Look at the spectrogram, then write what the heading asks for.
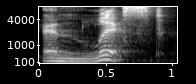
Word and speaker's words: enlist: so we have enlist notice we don't say enlist that would have the first syllable accented we say enlist where the second syllable is emphasized and spoken a little bit louder import indeed incite invite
